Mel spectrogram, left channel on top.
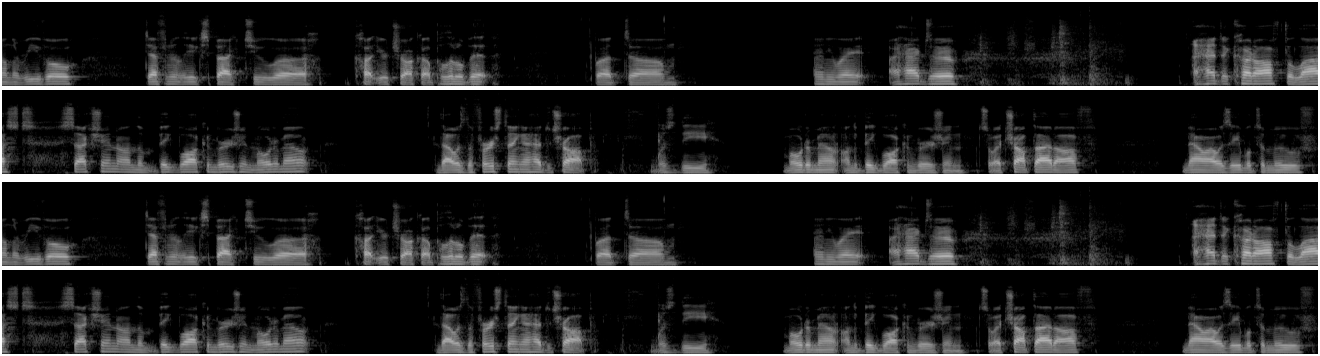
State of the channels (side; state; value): both; identical; correlation 1.00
